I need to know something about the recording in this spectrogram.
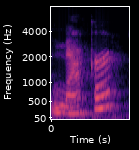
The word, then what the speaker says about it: nacre: So the mollusk secretes a substance called nacre. I think that's how you say it. It's spelled N-A-C-R-E.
